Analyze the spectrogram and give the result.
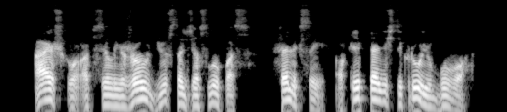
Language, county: Lithuanian, Vilnius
